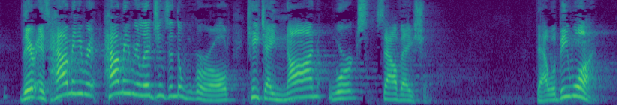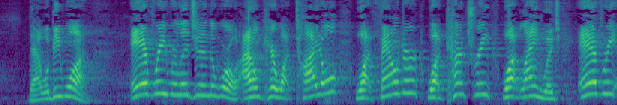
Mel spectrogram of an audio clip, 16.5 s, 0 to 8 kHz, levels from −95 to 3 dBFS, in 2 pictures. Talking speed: 140 wpm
